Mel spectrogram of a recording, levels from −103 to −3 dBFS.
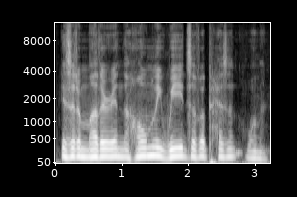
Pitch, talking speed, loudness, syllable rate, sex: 130 Hz, 225 wpm, -14 LUFS, 5.8 syllables/s, male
